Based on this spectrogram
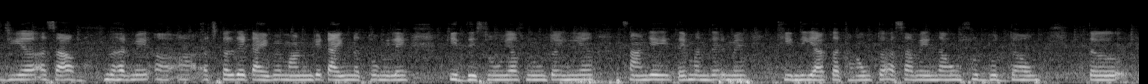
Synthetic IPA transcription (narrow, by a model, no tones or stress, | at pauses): d͡ʑiːə̃ɐsã | ɡʱɐɾmẽʔɐd͡ʑkəld͡ʑeːʈaːɪmːẽmaːɳ̤ʊnɪ̆kʰeʈaːɪmnɐt̪ʰomɪle | kid̪ɪsũjasʊnũt̪ɐiːə̃sãːɲd͡ʑeɦɪt̪emɐ̃nd̪ɪɾmẽ | t̪ʰĩːn̆d̪iakɐt̪ʰaːɦũt̪ɐɐsãʋẽːn̆d̪aːɦũsʊbʊd̪ʱaːɦũ | t̪ɐ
